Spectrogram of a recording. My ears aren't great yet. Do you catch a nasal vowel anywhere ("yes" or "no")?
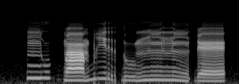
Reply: yes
